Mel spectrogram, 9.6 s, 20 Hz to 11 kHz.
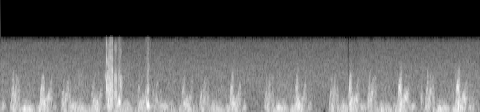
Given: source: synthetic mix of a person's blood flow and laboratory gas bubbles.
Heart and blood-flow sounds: Doppler ultrasound of blood flow; precordium
2.08-2.44 s: bubbles
2.89-3.01 s: bubbles
From the record:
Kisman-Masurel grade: 213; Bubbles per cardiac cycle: several, 3 to 8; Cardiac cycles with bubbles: 1 to 10%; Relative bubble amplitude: loud (0.450 to 0.775); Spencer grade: 1 (occasional bubble signal discernible with the cardiac motion signal, with majority of cardiac periods free of bubbles); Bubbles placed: only in the low amplitude regions of the cardiac cycle

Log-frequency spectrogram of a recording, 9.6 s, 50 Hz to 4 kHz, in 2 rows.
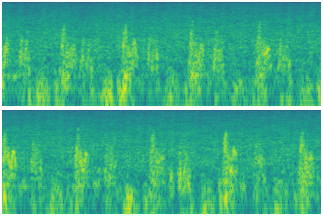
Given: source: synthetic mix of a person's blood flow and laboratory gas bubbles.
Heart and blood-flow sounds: Doppler ultrasound of blood flow; precordium
7.29-7.63 s: bubbles
From the record:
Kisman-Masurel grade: 113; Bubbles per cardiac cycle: 1 to 2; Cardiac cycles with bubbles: 1 to 10%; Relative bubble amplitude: loud (0.450 to 0.775); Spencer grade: 1 (occasional bubble signal discernible with the cardiac motion signal, with majority of cardiac periods free of bubbles); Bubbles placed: only in the low amplitude regions of the cardiac cycle

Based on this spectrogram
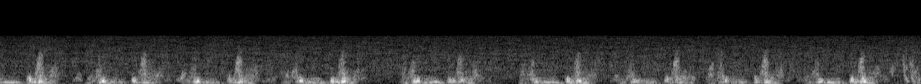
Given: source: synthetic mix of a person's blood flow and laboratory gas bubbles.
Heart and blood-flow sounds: Doppler ultrasound of blood flow; precordium
8.90-8.96 s: bubbles
9.00-9.22 s: bubbles
From the record:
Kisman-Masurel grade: 221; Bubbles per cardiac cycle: several, 3 to 8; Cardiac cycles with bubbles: 10 to 50%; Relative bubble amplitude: barely perceptible (0.100 to 0.250); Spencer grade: 2 (many but less than half of the cardiac periods contain bubble signals, singularly or in groups); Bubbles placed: only in the low amplitude regions of the cardiac cycle

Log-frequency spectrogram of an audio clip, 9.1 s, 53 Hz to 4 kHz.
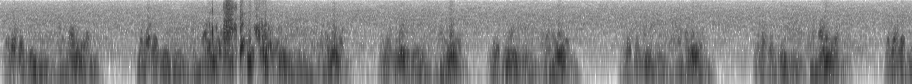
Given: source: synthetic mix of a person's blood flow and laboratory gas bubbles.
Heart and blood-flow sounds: Doppler ultrasound of blood flow; precordium
2.05-2.82 s: bubbles
From the record:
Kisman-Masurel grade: 213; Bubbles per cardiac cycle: several, 3 to 8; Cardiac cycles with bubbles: 1 to 10%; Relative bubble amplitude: loud (0.450 to 0.775); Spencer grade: 1 (occasional bubble signal discernible with the cardiac motion signal, with majority of cardiac periods free of bubbles); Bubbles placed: anywhere in the cardiac cycle

